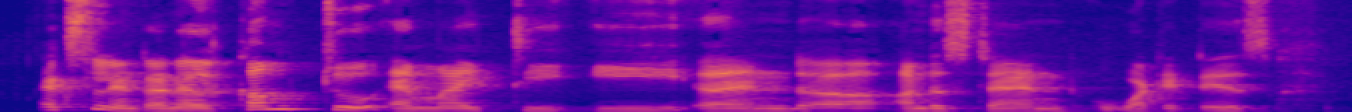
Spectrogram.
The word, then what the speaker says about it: MITE: M-I-T-E, but we pronounce it MITE.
